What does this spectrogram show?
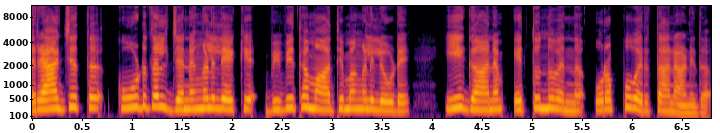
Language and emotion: Malayalam, neutral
